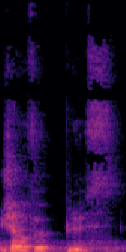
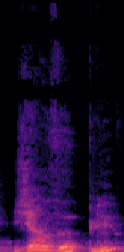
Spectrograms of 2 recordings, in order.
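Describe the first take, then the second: First: J'en veux plus, slow, with a clear final S; slow, plus ending in S; S pronounced. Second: J'en veux plus, slow, plus ending on the vowel; slow, S dropped; silent S. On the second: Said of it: "o exemplo que eu falei". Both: Shown as a demonstration.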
